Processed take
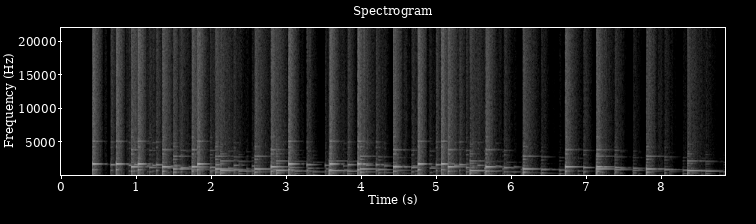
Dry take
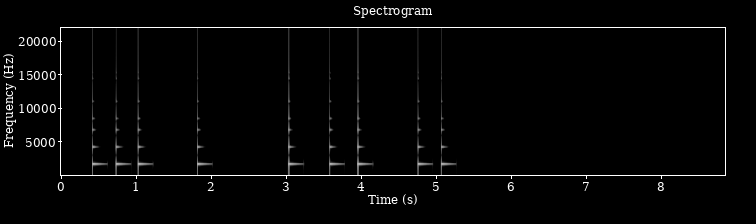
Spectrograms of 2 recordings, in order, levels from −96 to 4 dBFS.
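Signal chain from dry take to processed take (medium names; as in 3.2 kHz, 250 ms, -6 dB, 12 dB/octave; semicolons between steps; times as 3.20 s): median filter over 15 samples; ever faster or slower copies 375 ms, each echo -5 st, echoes 3; on a send: frequency-shifting echo 243 ms, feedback 48%, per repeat -99 Hz, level -16.5 dB; on the sum: level-controlled noise filter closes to 1.6 kHz, open at -32.5 dBFS; in parallel at -2 dB: compression, threshold -43 dBFS, peak gain reduction 14.5 dB; on the sum: flange 0.29 Hz, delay 6.8 ms, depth 3.5 ms, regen -75%; sampling jitter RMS 0.027 ms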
